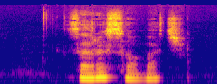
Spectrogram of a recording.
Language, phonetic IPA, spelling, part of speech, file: Polish, [ˌzarɨˈsɔvat͡ɕ], zarysować, verb, LL-Q809 (pol)-zarysować.wav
